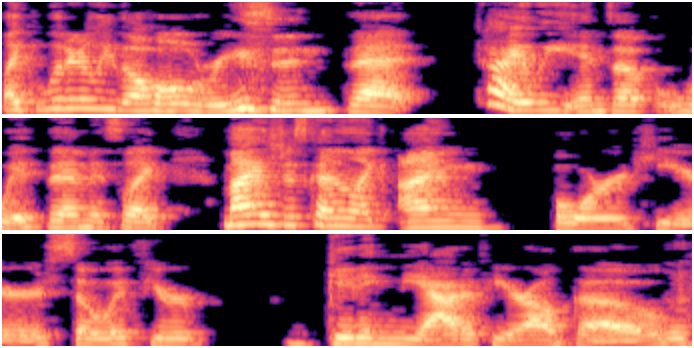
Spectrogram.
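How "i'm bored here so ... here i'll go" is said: flat, level monotone drone with zero inflection. Describing how Maya ends up going with Tylee, imitating Maya's flat monotone. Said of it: "Like just full monotone".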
